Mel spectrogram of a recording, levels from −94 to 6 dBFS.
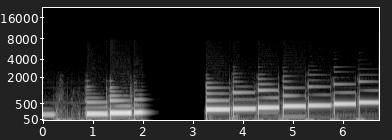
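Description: Starting around 1.59 s the music goes choppy, a run of repeated packet loss lasting to 1.98 s. There are five short holes, the longest about 22 ms, and each one is papered over by stretching the last bit of sound. About a fifth of that stretch is patched rather than real, so you hear choppy sound with small pieces of the music missing.

Right at 1.98 s it gets worse: the sound smears into a fading buzz or hiss, then goes silent for roughly a second before the music resumes at 3.26 s. About 1.26 s of material is simply gone, with no catch-up. That's most likely a long network dropout, where nothing arrived, the receiver extended the last sound briefly, and then it gave up and left silence until the stream came back.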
